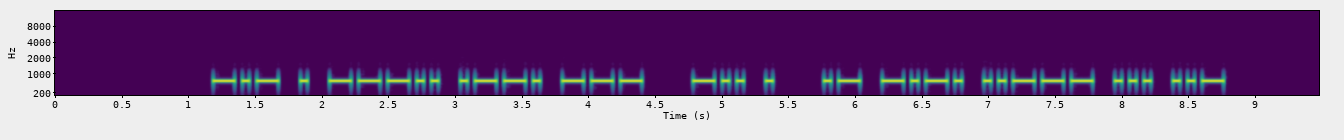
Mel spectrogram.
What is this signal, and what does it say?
Morse code, heard as a keyed tone, about 22 wpm, 700 Hz. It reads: KE8PO DE AC2SU
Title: USA Callsign DE Callsign - 5 Characters - 22wpm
